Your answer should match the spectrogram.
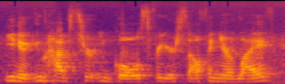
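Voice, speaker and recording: A woman's voice: deep voice, fairly even intonation, normal speed, darkish tone, a little hiss or hum. A woman in her thirties, a former theme park performer, chatting casually to camera with a slightly congested, nasal voice. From Florida, US. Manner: chatty, many fillers and asides. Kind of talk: casual talking-head vlog. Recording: echoey room.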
